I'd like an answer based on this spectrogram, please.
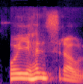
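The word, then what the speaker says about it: Huygens: 자, 근데 이거를 사실은 그 맥스웰 방식이 나오기 이전에 그 네덜란드의 네덜란드 사람들은 이 G를 H로 발음하더라고요. 호이헨스라고 그러더라고요. 호이헨스의 원리라는 게 있어요.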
